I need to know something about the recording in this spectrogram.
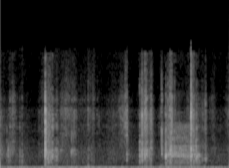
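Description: Tarot cards being handled and shuffled: a few short, crisp papery clicks and snaps, over a steady low hum.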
